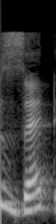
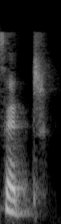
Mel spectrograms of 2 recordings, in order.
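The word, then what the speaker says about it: Zett: we have zed so zed is a kind of same pronunciation as s this symbol is not zed in German this is set like mathematics while set.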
